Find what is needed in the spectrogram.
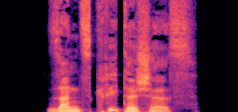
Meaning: strong/mixed nominative/accusative neuter singular of sanskritisch
- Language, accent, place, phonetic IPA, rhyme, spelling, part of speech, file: German, Germany, Berlin, [zansˈkʁiːtɪʃəs], -iːtɪʃəs, sanskritisches, adjective, De-sanskritisches.ogg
